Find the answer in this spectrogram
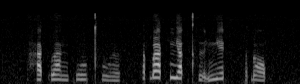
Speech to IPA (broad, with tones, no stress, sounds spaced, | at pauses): h a˨˩ k̚ v a̤˨˩ ŋ k w u˨˦ t̪ʰ ṳ˨˩ ə̯ | ɓ a˦˥ k̚ ɲ a˦˥ t̚ t̪ʰ ɨ̰˧˨ ə̯ ɲ e˦˥ t̚ | ɗ ɔ˨˩ p̚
